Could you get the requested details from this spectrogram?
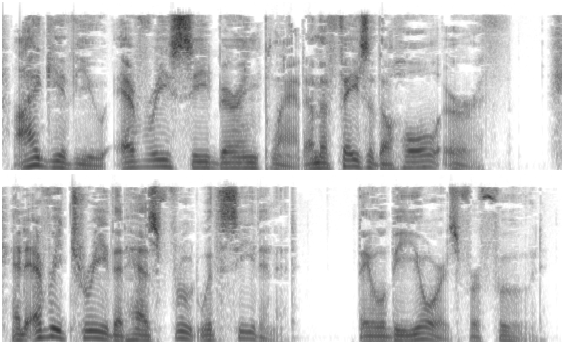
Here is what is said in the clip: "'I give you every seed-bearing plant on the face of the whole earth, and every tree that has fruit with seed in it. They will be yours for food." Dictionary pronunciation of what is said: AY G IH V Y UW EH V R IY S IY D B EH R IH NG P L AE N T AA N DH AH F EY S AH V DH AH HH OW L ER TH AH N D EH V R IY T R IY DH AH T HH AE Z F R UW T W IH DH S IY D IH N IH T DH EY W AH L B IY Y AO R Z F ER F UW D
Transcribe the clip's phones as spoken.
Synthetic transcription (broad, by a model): AY G IH V Y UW EH V R IY S IY D B EH R IH NG P L AE N T N DH AH F EY S AH V DH AH HH OW L ER TH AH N EH V R IY T R IY DH AH T HH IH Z F R UW T W IH DH S IY D IH N IH T DH EY W AH L B IY Y AO R Z F ER F UW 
